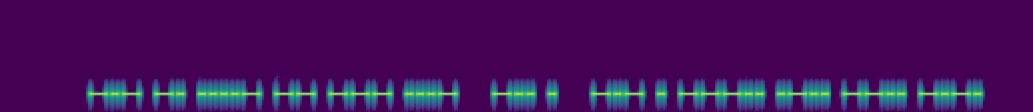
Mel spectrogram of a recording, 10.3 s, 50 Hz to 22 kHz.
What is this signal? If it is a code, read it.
Morse code, heard as a keyed tone, about 21 wpm, 700 Hz. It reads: KN4MOV DE KE8LZC
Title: USA Callsign DE Callsign - 6 Characters - 22wpm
